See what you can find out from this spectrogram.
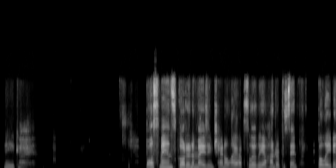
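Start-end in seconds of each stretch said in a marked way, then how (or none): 0.1-0.4 breathy, voiceless murmur to the dog; whispered. Real, not acted. Owner whispering to Angel on the stairs. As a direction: keep it hushed for the dog.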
